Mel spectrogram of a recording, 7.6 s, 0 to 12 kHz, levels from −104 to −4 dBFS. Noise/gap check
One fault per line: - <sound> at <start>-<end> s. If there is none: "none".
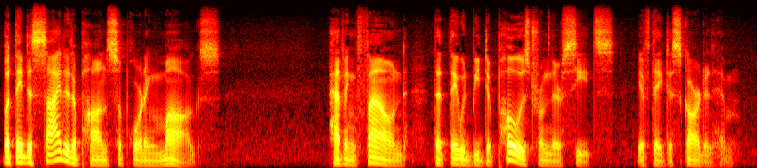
none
